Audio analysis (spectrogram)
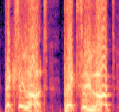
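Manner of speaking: indignant wail; outraged disbelief. Real, not acted. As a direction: howl the name in outrage. Outraged at judge choice.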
